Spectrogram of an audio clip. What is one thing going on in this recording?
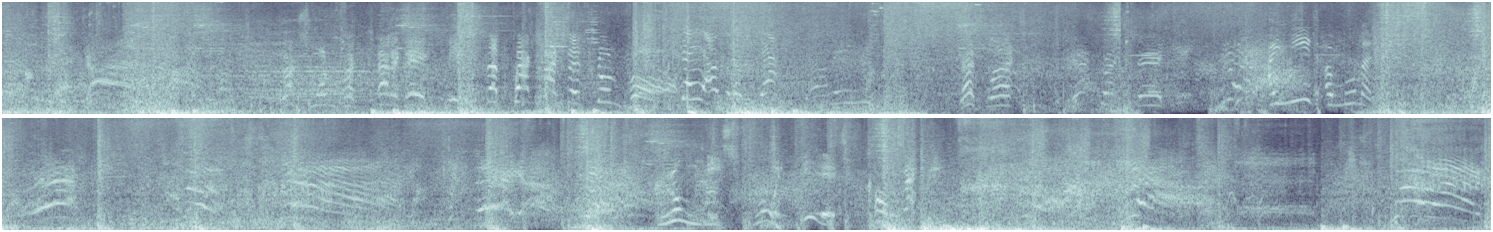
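Blades slash and thud into flesh.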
